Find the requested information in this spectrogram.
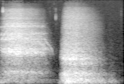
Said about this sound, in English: So all I need all I actually need is to make sure that my mic works, and uh, when I when I hit the record button, uh, it should pick up everything that I'm I'm trying to do with the mic. That includes breathing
